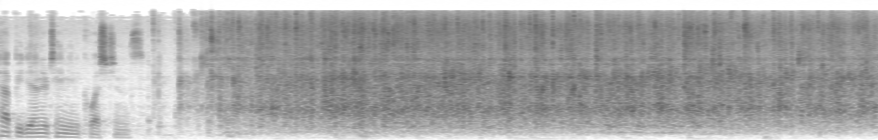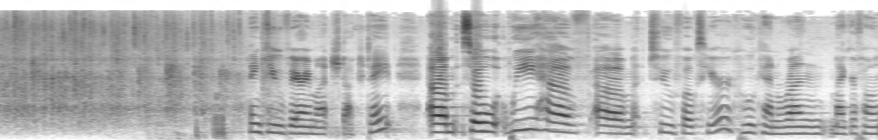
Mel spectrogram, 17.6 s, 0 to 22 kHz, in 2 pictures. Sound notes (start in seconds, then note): 3.1 audience clapping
